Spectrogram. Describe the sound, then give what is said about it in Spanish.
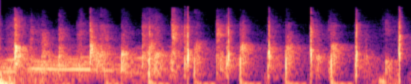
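Applause for a guest bassist at a rock music gathering: many sharp, separate hand claps from a small group, crisp and uneven in rhythm, with faint voices mixed in underneath. “Es un aplauso para Sergio”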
